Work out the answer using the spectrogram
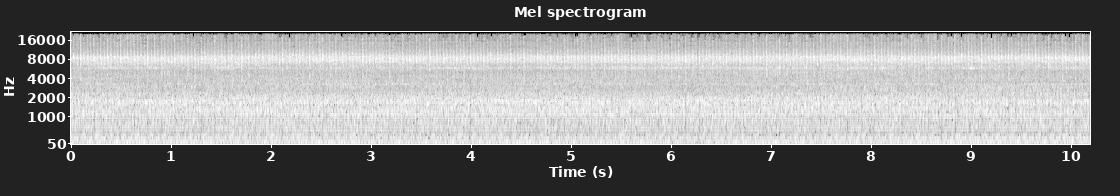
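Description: Even idle with a light rapid tick keeping time with the engine, a few per second; could be an exhaust leak, unconfirmed.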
